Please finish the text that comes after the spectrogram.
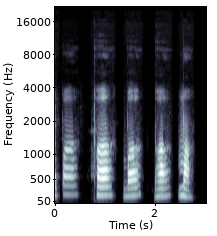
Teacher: ऐसे प वर्ग, तो प वर्ग के व्यंजनों को बोलेंगे तो हमारी जीभ, हमारे दोनों होठ टच होंगे, जैसे प, फ, ब, भ, म। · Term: ओष्ठ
